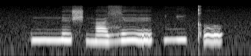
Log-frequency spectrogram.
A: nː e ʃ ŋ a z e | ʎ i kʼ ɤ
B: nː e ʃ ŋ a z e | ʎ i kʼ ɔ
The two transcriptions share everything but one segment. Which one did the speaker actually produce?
A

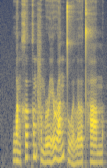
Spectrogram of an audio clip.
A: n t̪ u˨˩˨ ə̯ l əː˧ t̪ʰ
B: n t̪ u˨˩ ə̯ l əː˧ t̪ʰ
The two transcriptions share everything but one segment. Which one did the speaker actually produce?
B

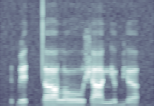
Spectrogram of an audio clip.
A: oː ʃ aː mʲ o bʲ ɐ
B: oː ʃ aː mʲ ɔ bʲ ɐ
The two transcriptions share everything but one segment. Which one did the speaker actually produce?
B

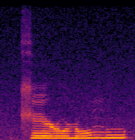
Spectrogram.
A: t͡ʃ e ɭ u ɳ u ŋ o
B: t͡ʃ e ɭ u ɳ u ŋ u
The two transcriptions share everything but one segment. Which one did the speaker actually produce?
B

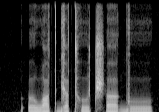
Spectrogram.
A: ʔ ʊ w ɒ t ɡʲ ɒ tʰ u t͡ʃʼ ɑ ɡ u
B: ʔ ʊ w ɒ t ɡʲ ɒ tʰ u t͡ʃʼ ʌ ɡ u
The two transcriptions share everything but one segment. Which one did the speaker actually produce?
B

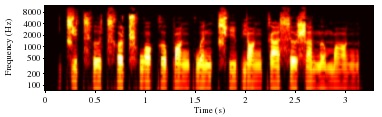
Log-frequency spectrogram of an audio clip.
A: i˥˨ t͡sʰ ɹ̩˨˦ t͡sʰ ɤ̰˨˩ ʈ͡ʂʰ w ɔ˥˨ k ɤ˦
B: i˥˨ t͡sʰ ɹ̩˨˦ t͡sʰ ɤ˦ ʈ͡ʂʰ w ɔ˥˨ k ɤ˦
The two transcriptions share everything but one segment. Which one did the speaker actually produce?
B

